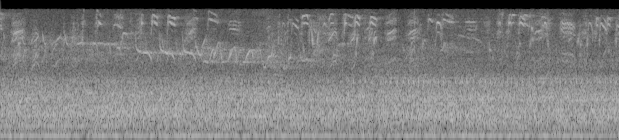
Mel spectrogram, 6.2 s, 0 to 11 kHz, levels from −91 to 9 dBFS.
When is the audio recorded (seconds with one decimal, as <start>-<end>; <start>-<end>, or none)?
0.0-0.9; 1.9-4.5; 5.1-6.2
